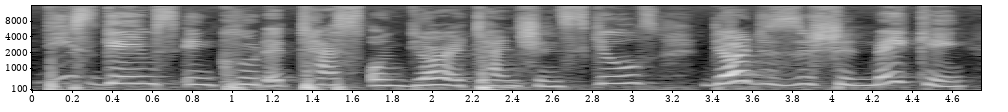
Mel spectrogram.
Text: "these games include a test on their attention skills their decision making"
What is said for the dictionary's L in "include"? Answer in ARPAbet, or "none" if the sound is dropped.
L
